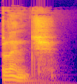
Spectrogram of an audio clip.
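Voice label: "blench", British English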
